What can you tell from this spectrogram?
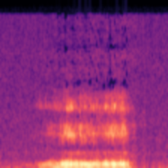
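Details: Boston Terrier dog snoring while asleep.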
